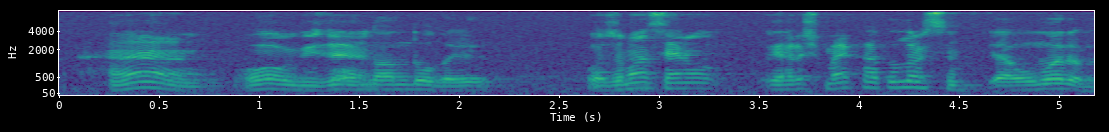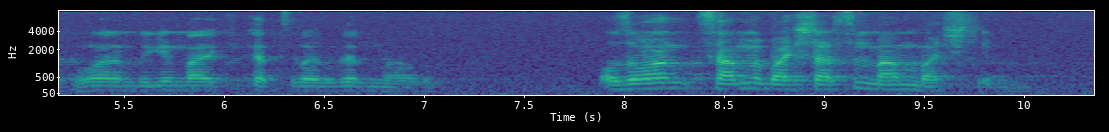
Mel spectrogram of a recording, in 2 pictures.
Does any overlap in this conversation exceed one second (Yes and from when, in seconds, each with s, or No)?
No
